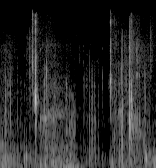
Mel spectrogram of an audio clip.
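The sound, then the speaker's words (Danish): Hard candy being chewed and crunched, with a series of sharp, irregular cracks and clicks, a loud snap near the start and another burst of crunching later, no voices. “Kan man smage det i det her bolsje her?”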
